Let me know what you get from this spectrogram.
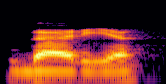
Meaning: a female given name, Darya, equivalent to English Daria
- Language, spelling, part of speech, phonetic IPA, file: Russian, Дарья, proper noun, [ˈdarʲjə], Ru-Да́рья.ogg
